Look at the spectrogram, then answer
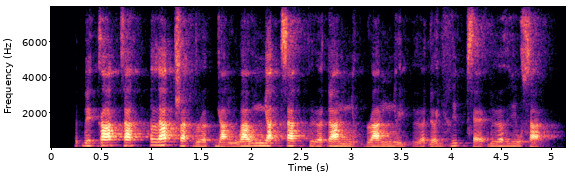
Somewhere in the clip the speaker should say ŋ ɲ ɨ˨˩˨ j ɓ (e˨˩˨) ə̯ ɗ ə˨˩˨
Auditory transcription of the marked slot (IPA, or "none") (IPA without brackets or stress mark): ɨ˨˩˨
